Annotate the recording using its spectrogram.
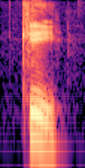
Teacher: kafnya memang Hames istifal turun lidahnya infitah terpisah dari langit-langit mulut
